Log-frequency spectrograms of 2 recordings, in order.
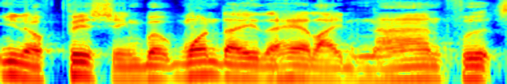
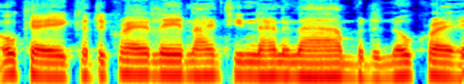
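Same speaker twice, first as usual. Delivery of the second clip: quick, higher mock Chinese accent; imitated Chinese accent; 4 semitones higher, faster than usual. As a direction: keep pitching it in a put-on Chinese accent. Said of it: "he kept repeating it".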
